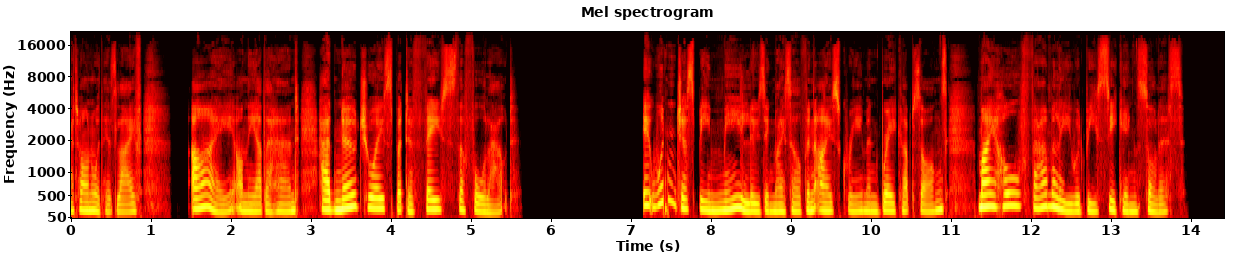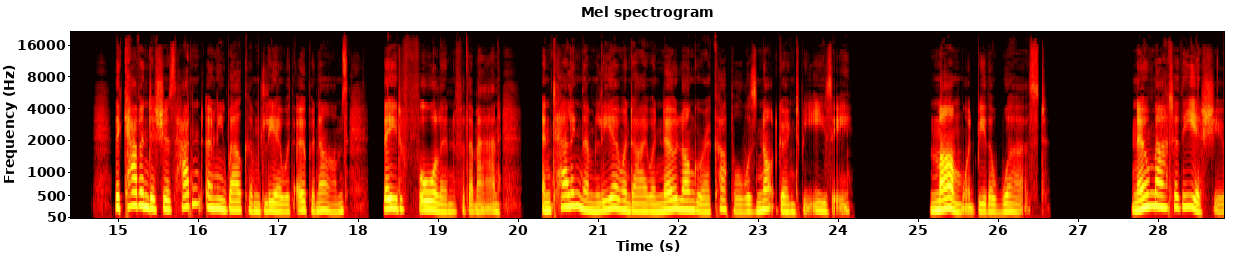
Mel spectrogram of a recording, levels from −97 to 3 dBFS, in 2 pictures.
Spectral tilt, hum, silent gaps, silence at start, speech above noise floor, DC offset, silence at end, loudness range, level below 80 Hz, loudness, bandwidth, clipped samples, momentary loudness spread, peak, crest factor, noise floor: -7 dB/octave; none; 1.27-1.46 s, 5.65-7.16 s, 13.98-14.66 s, 18.15-18.32 s, 20.07-20.31 s, 24.22-25.15 s, 26.67-27.67 s; 0 s; over 68 dB; under 0.1%; 0 s; 4 LU; -66 dBFS; -22 LUFS; 17 kHz; under 0.1%; 12 LU; -4 dBFS; 18 dB; under -90 dBFS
